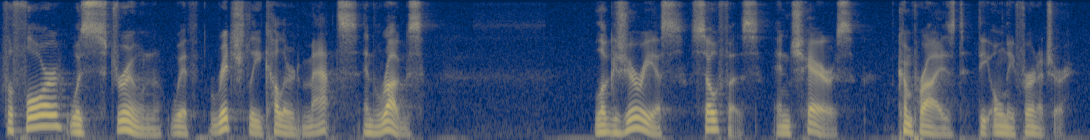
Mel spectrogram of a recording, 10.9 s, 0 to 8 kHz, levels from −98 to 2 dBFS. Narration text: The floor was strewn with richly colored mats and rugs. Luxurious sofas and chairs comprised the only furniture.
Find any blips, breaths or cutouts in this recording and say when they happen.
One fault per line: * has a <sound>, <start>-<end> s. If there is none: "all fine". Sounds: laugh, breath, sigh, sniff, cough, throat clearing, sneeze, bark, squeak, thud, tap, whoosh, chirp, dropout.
all fine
